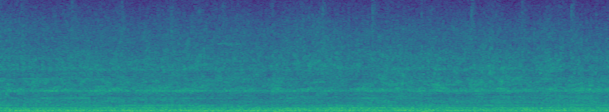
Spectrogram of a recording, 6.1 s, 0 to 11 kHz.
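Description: F-16 Fighting Falcon jet engines running at taxi power: a steady, loud rush with a thin constant whine.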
